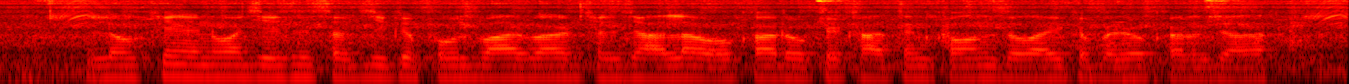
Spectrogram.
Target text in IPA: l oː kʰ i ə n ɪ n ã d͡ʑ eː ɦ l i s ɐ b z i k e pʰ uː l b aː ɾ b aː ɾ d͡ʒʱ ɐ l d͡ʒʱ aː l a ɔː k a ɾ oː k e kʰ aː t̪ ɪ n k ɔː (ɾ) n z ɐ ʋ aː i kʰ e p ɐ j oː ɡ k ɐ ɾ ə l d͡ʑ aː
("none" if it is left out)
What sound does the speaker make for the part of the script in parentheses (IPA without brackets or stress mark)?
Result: none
